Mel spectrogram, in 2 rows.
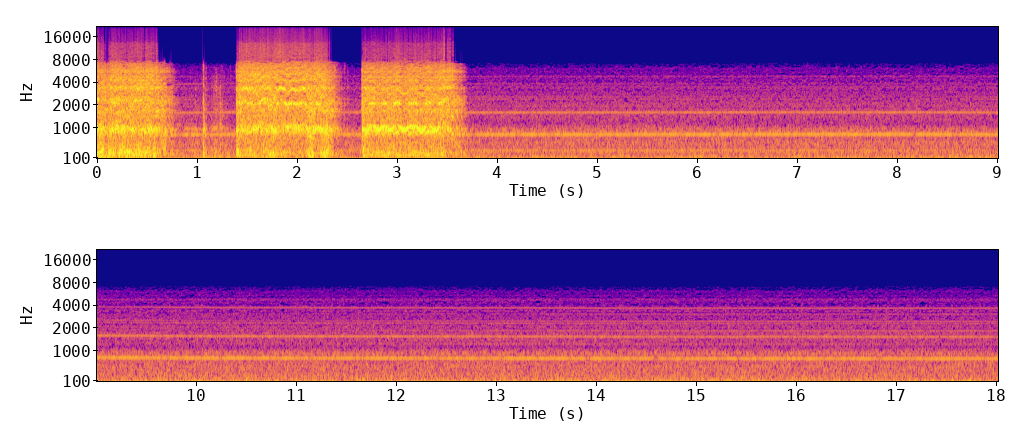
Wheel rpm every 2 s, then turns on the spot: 200, 200, 0, 0, 0, 0, 0, 0, 0.
none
